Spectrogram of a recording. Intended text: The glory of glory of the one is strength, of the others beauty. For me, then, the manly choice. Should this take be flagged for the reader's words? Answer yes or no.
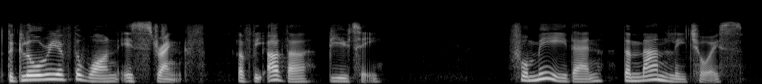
yes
